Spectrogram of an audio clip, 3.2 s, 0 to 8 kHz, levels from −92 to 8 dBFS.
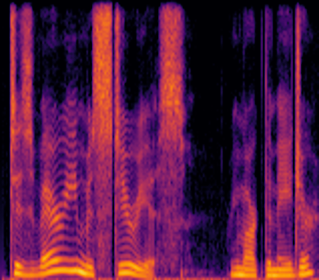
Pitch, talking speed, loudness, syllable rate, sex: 205 Hz, 115 wpm, -14 LUFS, 4.6 syllables/s, female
